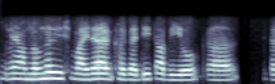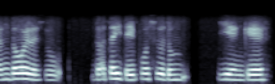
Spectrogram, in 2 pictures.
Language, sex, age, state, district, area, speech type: Manipuri, female, 30-45, Manipur, Imphal East, rural, conversation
